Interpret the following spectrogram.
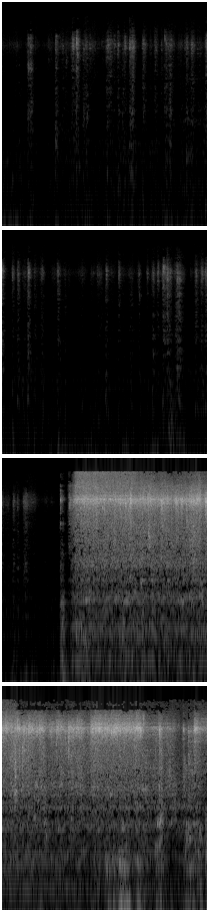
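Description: Kitchen tap turned on a little past halfway: a steady rush of running water into the sink. Before it there are only faint scattered clicks and knocks.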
